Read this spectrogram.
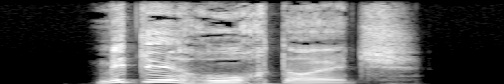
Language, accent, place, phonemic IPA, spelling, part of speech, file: German, Germany, Berlin, /ˈmɪtəlhoːxˌdɔɪ̯t͡ʃ/, Mittelhochdeutsch, proper noun, De-Mittelhochdeutsch.ogg
- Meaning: Middle High German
